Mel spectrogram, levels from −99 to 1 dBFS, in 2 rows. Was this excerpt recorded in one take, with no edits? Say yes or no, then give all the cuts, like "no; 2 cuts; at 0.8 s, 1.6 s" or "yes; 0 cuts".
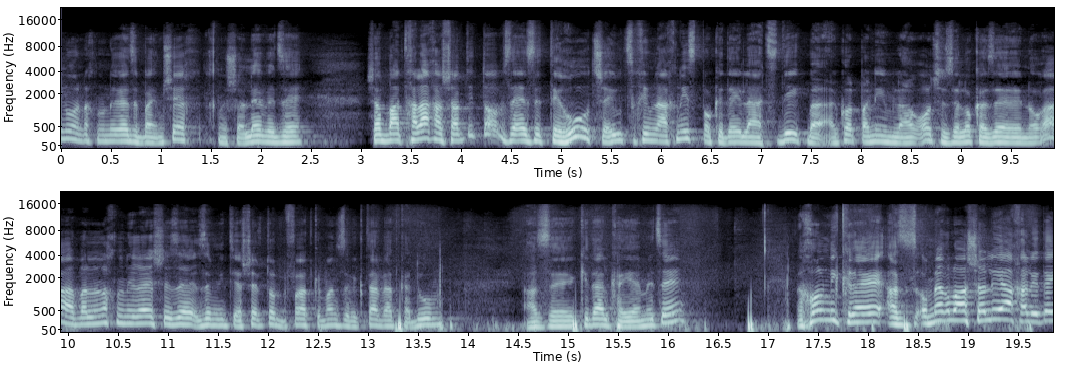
yes; 0 cuts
